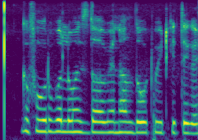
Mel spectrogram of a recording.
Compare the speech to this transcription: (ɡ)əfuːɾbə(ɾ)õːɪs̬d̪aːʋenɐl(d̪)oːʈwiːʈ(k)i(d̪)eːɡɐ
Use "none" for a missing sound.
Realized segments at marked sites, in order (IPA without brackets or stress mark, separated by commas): ɡ, l, d̪, k, t̪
